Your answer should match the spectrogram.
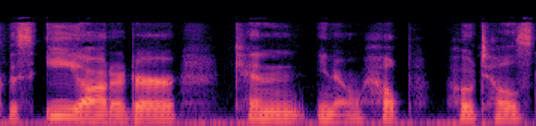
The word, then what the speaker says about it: eAuditor: And the other looks at a specific platform called E Auditor Audits and Inspections that's pronounced E Auditor.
